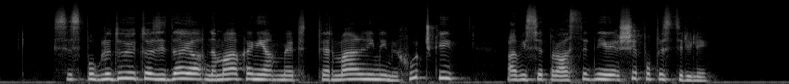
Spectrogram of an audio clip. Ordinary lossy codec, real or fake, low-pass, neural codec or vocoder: none; fake; 19.8 kHz; autoencoder, 48 kHz, 32 numbers a frame, DAC-VAE, trained on Japanese speech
